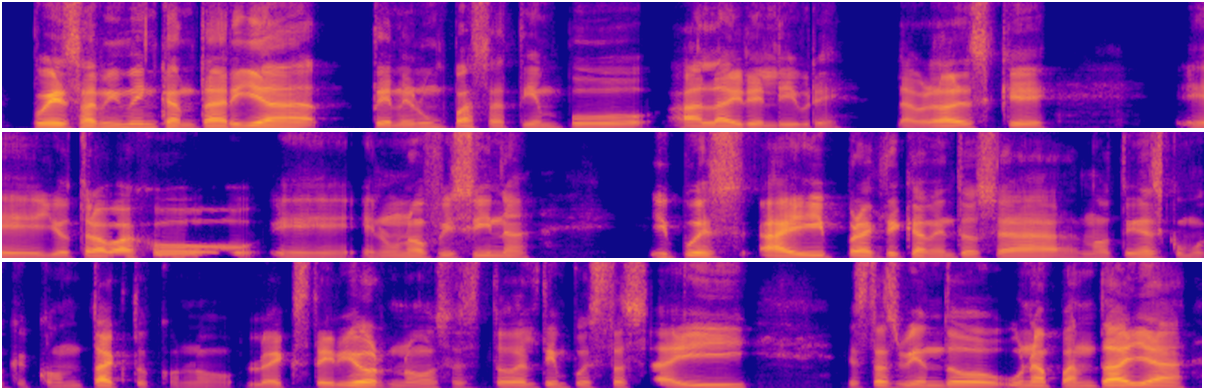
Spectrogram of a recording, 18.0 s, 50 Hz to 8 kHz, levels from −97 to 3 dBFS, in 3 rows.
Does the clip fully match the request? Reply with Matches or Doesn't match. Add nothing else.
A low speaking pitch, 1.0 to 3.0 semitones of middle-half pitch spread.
Matches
